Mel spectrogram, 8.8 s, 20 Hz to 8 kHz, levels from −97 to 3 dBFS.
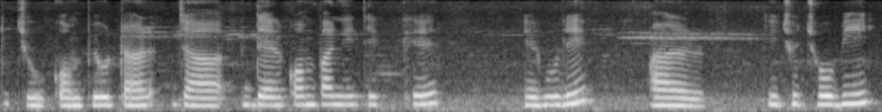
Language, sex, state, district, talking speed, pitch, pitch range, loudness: Bengali, female, Tripura, West Tripura, 70 wpm, 215 Hz, 200-230 Hz, -14 LUFS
